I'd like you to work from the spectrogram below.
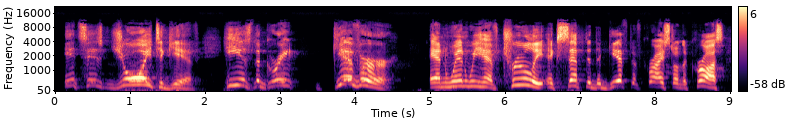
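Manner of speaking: slow, loud, rising proclamation; preaching at full force. Acted. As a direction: build it like a pulpit climax. Preacher builds to emphasis.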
